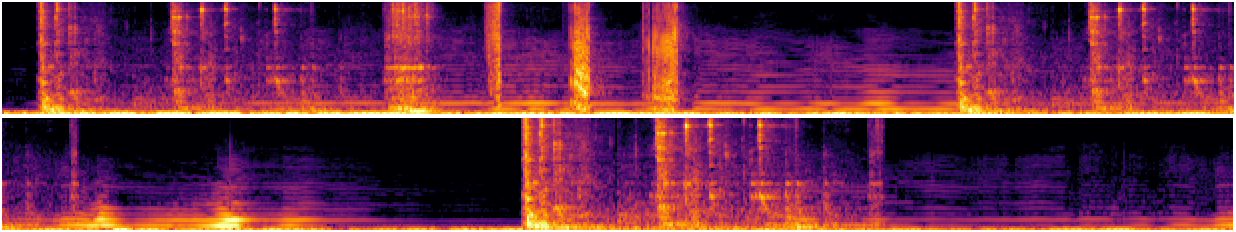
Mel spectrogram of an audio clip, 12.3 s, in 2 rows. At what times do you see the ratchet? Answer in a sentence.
The ratchet can be heard from 0.1 to 2.2 s, from 4.8 to 6.5 s and from 8.8 to 10.6 s.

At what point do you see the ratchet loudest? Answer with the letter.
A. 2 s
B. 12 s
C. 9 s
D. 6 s
C.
